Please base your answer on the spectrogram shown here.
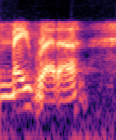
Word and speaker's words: Marietta: guy from Georgia and they pronounced Marietta Georgia may Rhetta and he started calling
